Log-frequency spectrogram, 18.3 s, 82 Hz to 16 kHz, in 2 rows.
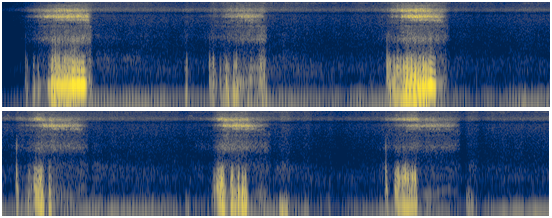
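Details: Soft, fluttering snores on each breath, roughly ten a minute, over a low room hum, from a sleeping female cat about 16 or 17 years old with asthma, usually a really loud snorer; snoring.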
